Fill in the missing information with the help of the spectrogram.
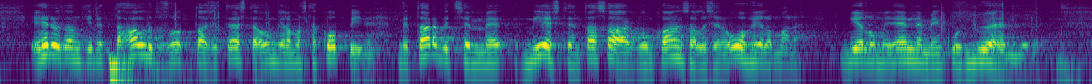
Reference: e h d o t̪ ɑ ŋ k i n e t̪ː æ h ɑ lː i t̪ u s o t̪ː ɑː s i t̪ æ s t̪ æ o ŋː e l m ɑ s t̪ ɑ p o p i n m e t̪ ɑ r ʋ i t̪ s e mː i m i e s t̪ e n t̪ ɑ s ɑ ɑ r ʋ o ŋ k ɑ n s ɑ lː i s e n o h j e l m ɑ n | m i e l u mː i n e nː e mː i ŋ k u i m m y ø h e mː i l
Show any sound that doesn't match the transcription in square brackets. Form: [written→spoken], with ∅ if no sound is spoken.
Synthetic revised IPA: e h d o t̪ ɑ ŋ k i n e t̪ː æ h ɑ lː i t̪ u s o t̪ː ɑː s i t̪ æ s t̪ æ o ŋː e l m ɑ s t̪ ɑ [p→k] o p i n m e t̪ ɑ r ʋ i t̪ s e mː [i→e] m i e s t̪ e n t̪ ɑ s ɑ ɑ r ʋ o ŋ k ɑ n s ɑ lː i s e n o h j e l m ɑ n | m i e l u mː i n e nː e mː i ŋ k u i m m y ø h e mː i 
